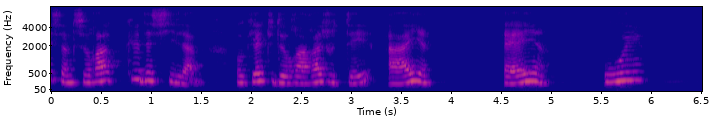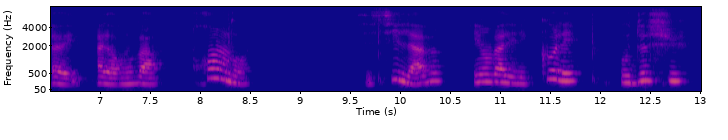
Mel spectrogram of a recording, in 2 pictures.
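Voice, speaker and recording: Woman, teacher, children's dictation, very slow and careful, repeats each syllable, patient, dull lo-fi recording. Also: fairly high pitch. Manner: addresses the child directly and patiently. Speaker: primary school teacher. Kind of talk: dictation lesson for young children.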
